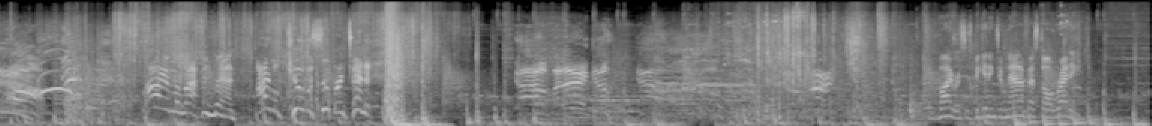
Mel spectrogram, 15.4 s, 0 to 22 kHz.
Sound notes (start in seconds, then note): 0.0 woman screams; 7.7 groans; 8.5 all shouting and clamouring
